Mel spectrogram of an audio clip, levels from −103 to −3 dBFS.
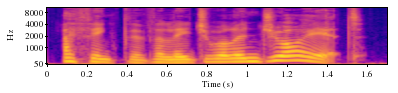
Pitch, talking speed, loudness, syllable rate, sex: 185 Hz, 245 wpm, -16 LUFS, 6.8 syllables/s, female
